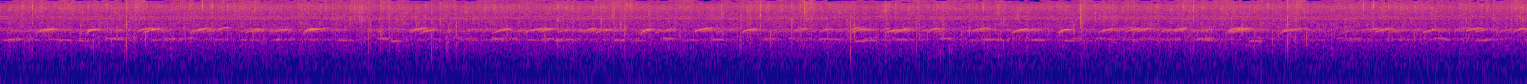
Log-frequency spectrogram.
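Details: Coqui frogs on the Big Island of Hawaii keep up a rhythmic chorus in tropical rain, with repeated two-part calls rising at the end and stacked closely in time, while steady rain patters beneath.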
